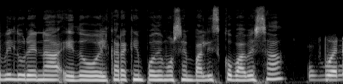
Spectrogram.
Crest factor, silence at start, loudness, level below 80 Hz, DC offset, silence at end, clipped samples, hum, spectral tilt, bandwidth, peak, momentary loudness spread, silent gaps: 12 dB; 0 s; -17 LUFS; -52 dBFS; under 0.1%; 0 s; under 0.1%; none; -6 dB/octave; 15 kHz; -4 dBFS; 6 LU; none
